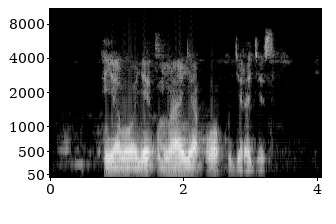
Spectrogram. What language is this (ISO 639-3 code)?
kin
